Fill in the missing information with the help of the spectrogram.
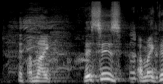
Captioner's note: laughing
